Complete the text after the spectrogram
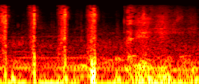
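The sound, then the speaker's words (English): Scissors snipping through thick vines, with four crisp, evenly spaced cuts followed by a rougher rustling stretch. The sound is moderately loud, and nobody talks. “He sort of cuts his way through.”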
